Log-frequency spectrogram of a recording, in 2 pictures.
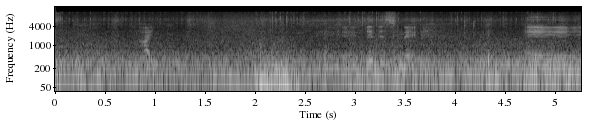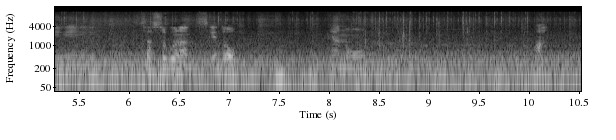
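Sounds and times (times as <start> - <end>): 
car road and engine rumble while driving: 0.0 - 10.5
speech: 0.9 - 1.1, 3.1 - 3.9, 4.7 - 7.2, 8.0 - 8.7, 10.1 - 10.3.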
